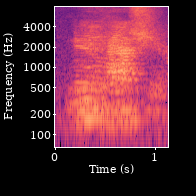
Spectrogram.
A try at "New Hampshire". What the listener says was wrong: Again, I'm still hearing Hamp here. Again, drop your jaws. New Hampshire.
